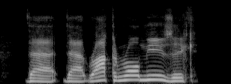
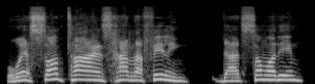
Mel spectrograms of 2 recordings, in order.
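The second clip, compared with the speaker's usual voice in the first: mock French accent, higher pitched; hammed-up French accent, drifting Spanish; 4 semitones higher than usual. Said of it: "it's probably more Spanish than French".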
